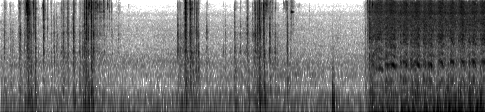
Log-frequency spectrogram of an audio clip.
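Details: Toyota Celica after head gasket and timing belt job, crank-no-start that took about three hours to diagnose before it ran: starter turns over in short bursts then one long steady crank, never catches; crank no start.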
